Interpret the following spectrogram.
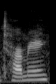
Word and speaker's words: ptarmigan: we are going to tar me and campground today so we and aunt Lila gave one hint which was there's a silent letter Avery that's what I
